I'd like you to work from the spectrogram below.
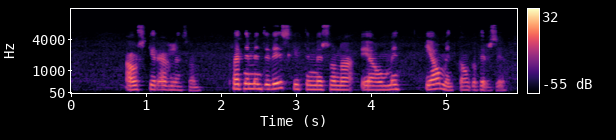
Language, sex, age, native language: Icelandic, female, 50-59, Icelandic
